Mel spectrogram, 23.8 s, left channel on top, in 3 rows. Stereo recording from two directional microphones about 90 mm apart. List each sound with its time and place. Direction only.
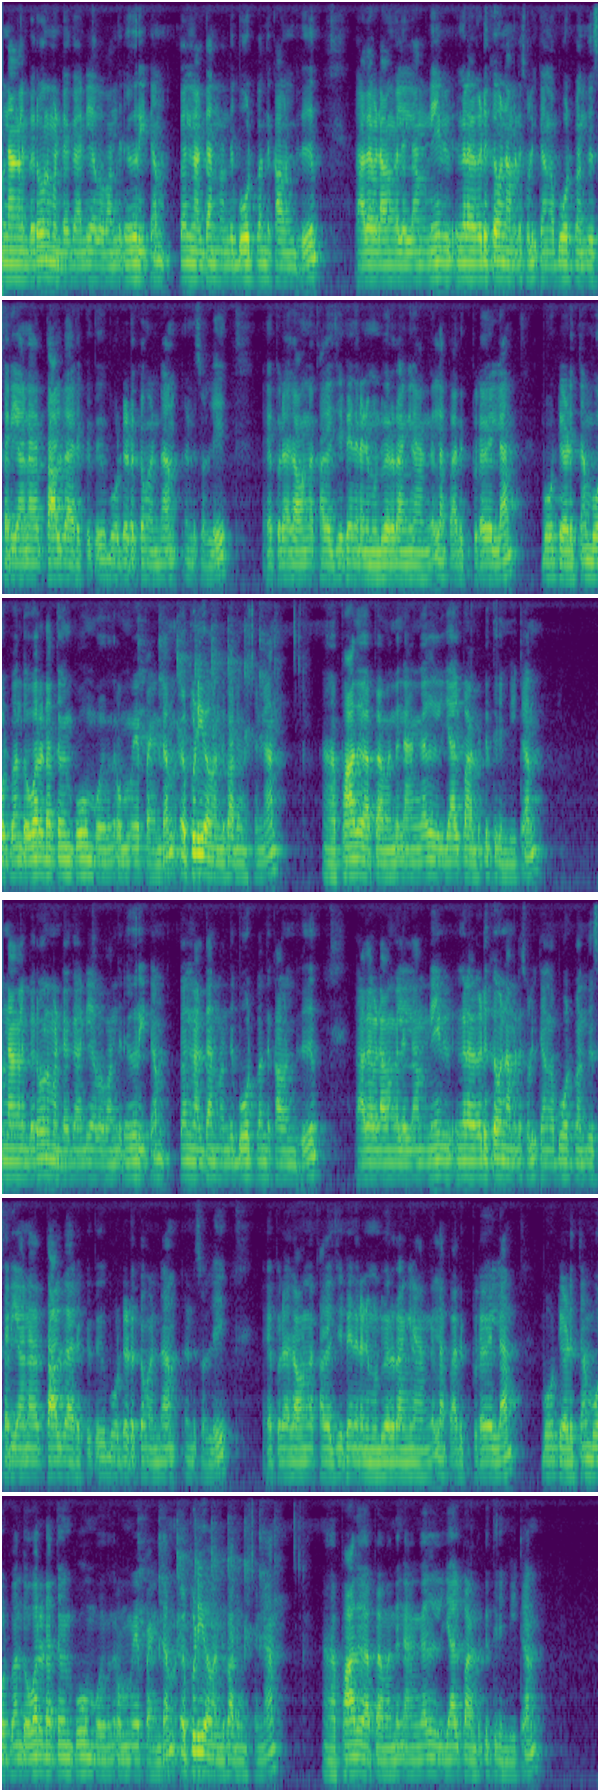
0.0 s speech: 20° left (ahead or behind)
